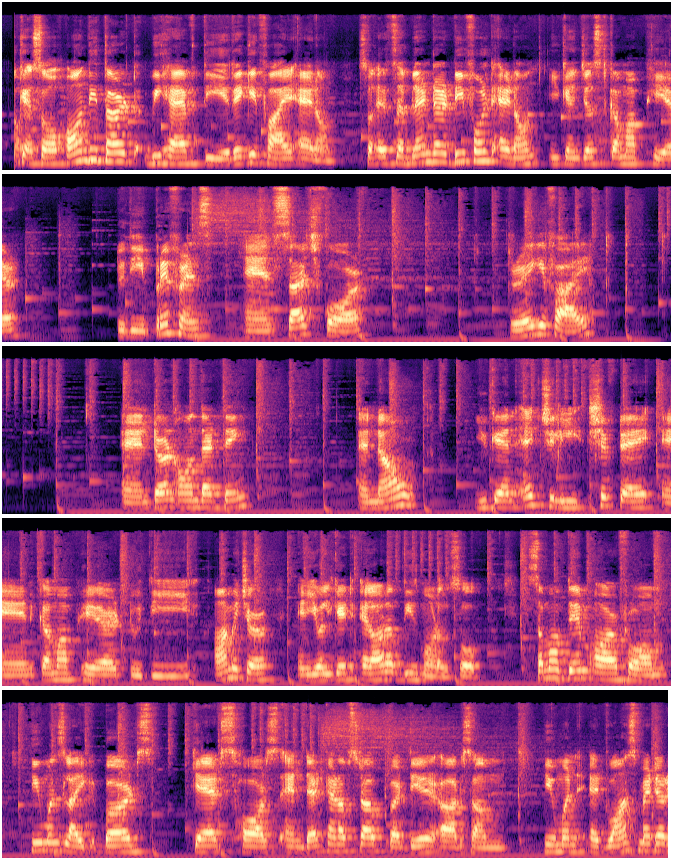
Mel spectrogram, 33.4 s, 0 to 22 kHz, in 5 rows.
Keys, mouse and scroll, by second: 0.0 scroll down 1, 0.1 shift+middle click, 5.2 click, 12.1-13.7 typing, 14.3 click, 17.4 middle click, 20.0 shift+a.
